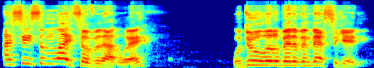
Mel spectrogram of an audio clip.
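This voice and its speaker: Man playing a high-pitched, animated sardonic fugitive. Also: fast. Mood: brisk, conspiratorial. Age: young adult. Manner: sardonic, commanding. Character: brash wrongly accused man on the run, sardonic, urgent. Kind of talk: 1930s radio play acting.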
